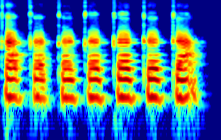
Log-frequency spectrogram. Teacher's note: la C, en este caso, que suena como K, K, K, K, K, K, K, no es una palatal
